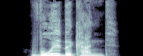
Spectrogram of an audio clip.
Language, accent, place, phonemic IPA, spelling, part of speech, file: German, Germany, Berlin, /ˈvoːlbəˌkant/, wohlbekannt, adjective, De-wohlbekannt.ogg
- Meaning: well-known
